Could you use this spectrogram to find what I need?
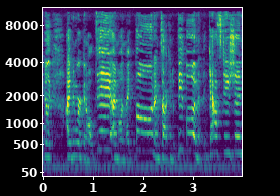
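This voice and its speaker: A woman with an American accent speaks in a raised, projected voice over noticeable background noise. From US Midwest, Kansas. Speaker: network marketing leader. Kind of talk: live-stream training. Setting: Facebook Live stream. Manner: fast; animated.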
